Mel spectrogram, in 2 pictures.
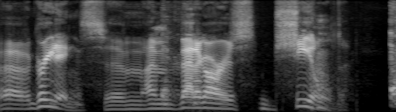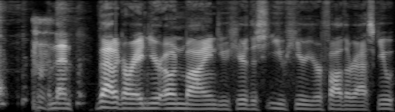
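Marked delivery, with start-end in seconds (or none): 0.0-3.4 put-on slow, gruff, older dwarf voice. Voicing a talking shield heard in a mind: older, gruff dwarven voice. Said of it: "a dwarven voice, similar to Vadagar's, but older and more gruff".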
